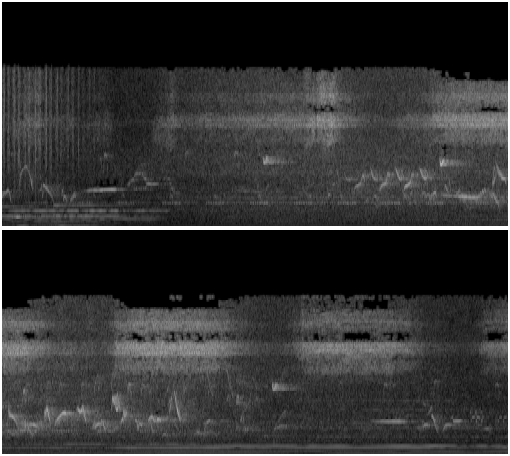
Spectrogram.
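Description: Forest ambience: many small birds chirping in quick rising and falling calls over a steady background hiss, with soft sustained music chords held underneath, one fading out and another coming in partway through.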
